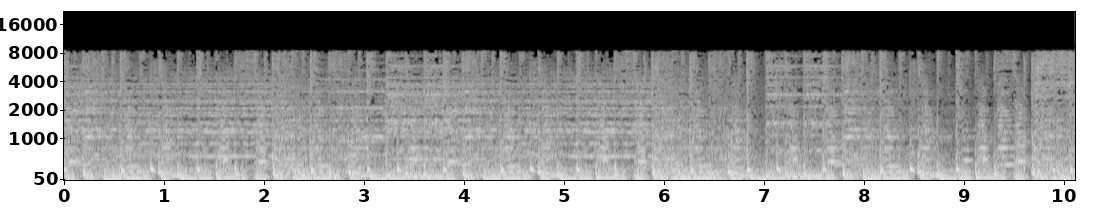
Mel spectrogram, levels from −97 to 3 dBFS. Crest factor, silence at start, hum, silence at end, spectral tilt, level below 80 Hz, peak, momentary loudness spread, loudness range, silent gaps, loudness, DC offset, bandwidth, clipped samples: 10 dB; 0 s; none; 0 s; -5 dB/octave; -18 dBFS; 0 dBFS; 2 LU; 0 LU; none; -12 LUFS; under 0.1%; 8.8 kHz; under 0.1%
